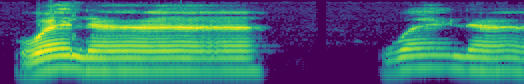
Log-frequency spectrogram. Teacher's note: Lam tu dua harakat eh bukan satu harakat.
